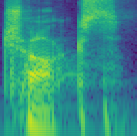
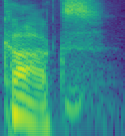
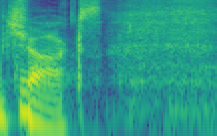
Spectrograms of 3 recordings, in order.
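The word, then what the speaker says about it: CIOKS: the this is a it's spelled c i o k s but it's pronounced chocks okay it's not pronounced Cox no it's also not clocks it's chocks so the the dc7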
